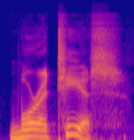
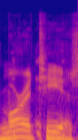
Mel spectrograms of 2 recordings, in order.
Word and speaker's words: Mauritius: A new location, Port of Call in Port Louis, Mauritius. Is that how you say it? Yes. Look that up, Reavers. Mauritius.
